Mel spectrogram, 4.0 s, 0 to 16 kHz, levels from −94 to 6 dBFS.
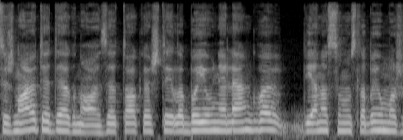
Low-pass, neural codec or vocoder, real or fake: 14.4 kHz; vocoder, 44.1 kHz, 128 mel bands, Pupu-Vocoder; fake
